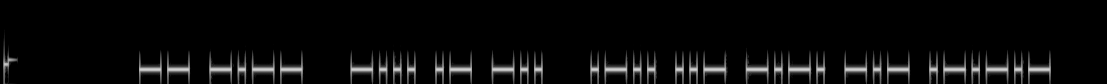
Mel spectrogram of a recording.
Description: Morse code, heard as a keyed tone, about 17 wpm, 700 Hz. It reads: MY BAD LUCK.
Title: Sentences from Top 1500 Words 17wpm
